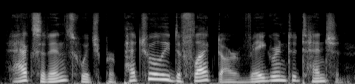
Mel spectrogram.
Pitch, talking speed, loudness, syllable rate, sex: 150 Hz, 120 wpm, -18 LUFS, 4.9 syllables/s, male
